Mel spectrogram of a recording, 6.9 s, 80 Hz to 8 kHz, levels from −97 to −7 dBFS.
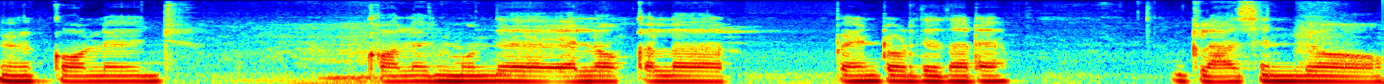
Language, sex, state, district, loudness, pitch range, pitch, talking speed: Kannada, male, Karnataka, Bellary, -13 LUFS, 145-150 Hz, 145 Hz, 85 wpm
